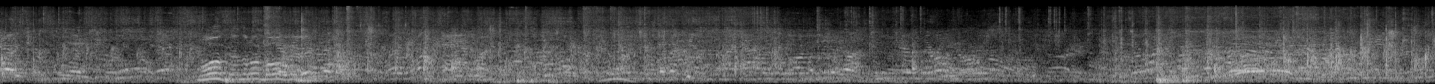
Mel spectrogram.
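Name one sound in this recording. Robot motors whir as small robots drive.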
